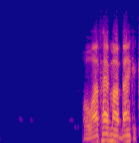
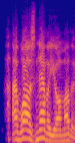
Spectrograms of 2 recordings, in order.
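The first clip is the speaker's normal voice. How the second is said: louder and higher, cutting; vehement; 5 semitones higher, 9 dB louder than usual. A narrator's reading. Mother disowning her son, loud and cutting. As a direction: let the anger pour out. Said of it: "she said".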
